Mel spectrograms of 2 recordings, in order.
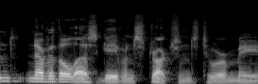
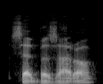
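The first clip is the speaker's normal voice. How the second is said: usual speaking voice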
